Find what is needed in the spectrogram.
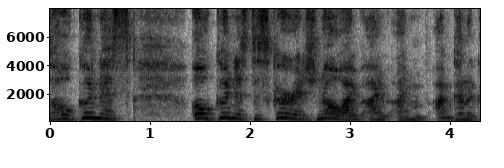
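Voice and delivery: high, loud flustered alarm, easing as it goes; dismayed Clarence. Retold or imitated. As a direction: act out an angel's shocked dismay. Acts out Clarence's alarmed reply.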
